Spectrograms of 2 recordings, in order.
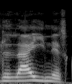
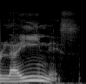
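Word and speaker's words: Laínez: Es Lainez con acento en la A, Diego Lainez, no Lainez.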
